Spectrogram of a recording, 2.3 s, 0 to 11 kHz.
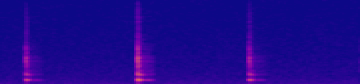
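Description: Metronome count-in: three short, evenly spaced clicks at 86 beats a minute, counting in the playback of a vocal quartet score.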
